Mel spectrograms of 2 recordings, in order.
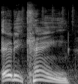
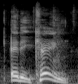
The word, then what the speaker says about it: Eddie King: now tell the truth how many of you all were saying Eddie Kane k a NE e instead of the right way to say it Eddie King k i n g all this time don't be ashamed this is a safe space you're amongst friends because I didn't realize the right way to say it until about 10 years ago Eddie Kane just sounds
